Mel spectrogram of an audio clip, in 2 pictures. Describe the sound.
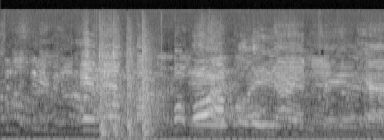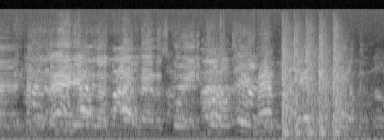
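Rapid bursts of sharp knocking on a door, one cluster near the start and another near the end, heard alongside steady, lively talking from several voices.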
